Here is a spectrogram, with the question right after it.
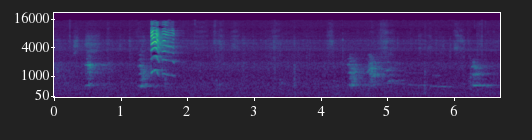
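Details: Calia, a 16-week-old female Cane Corso puppy, gives short high squeaky whimpers, one sharp rising-and-falling burst near the middle and softer whines before and after, over quiet background hiss.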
